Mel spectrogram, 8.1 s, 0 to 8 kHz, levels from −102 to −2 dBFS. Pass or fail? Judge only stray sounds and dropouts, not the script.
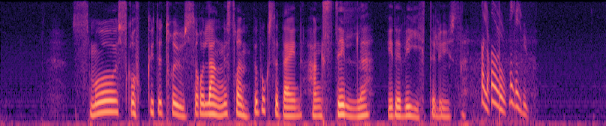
fail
